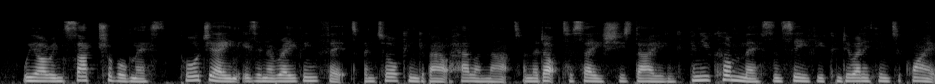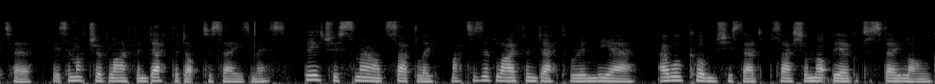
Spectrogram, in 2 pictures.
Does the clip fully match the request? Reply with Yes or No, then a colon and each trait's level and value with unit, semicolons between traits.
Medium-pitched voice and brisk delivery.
Yes: medium, 150 Hz; fast, 245 wpm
